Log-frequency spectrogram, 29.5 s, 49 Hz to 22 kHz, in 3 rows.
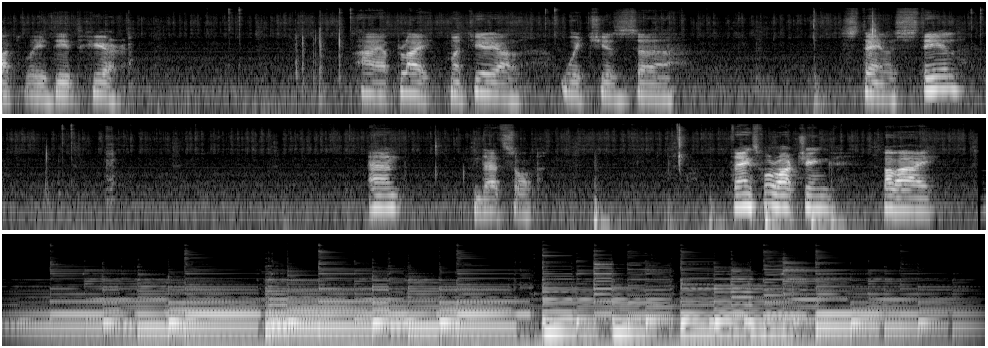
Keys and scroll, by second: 14.1 F6.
